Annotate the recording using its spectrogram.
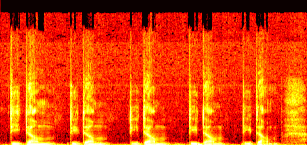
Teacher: an unstressed syllable followed by a stressed syllable. So this would be one foot. · an iambic is called a rising rhythm because it rises into the second stressed syllable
